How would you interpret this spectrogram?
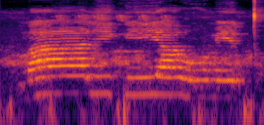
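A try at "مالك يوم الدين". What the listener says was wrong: হরফগুলো এত নরমভাবে উচ্চারণ করলে তো সুন্দর হবে না, যেখানে শক্ত সেখানে শক্ত। মালিকি কার শক্ত না, মালিকি ইয়াউমিদ্দিন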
